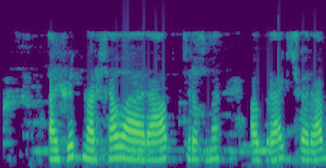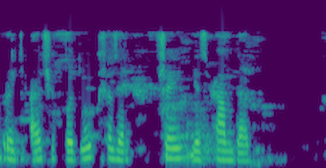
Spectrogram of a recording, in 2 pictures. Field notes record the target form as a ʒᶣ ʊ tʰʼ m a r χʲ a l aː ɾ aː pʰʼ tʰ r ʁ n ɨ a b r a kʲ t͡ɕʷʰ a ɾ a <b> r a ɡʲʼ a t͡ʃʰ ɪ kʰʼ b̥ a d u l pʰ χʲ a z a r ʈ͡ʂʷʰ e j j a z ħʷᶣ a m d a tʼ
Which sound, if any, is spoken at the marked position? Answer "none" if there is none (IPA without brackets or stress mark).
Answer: b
